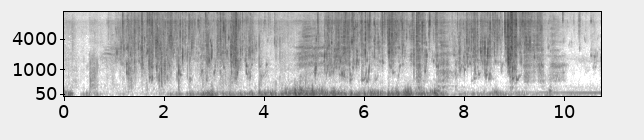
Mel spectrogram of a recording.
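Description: Water trickling and splashing, with many irregular clicks and a low rumble that is loudest in the middle.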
